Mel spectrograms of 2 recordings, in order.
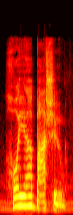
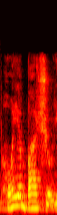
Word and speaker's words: Hoia Baciu: It is Hoyabashu. – Hoyabashu. Yeah, it's got a That's how you pronounce it, but it's H-O-I-A-B-A-C-I-U.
